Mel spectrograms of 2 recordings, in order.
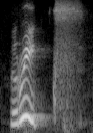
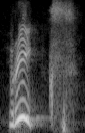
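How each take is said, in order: First: The k sound comes before the s. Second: The k sound comes before the s.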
